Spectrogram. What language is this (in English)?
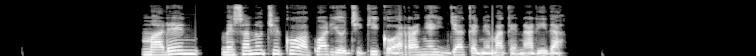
Basque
